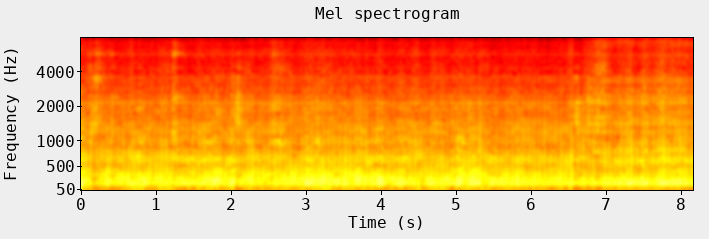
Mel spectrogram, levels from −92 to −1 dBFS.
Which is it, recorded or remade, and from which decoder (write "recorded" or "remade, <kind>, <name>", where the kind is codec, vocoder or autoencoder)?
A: remade, vocoder, Vocos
